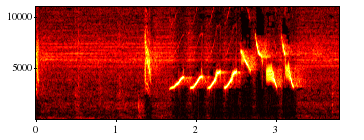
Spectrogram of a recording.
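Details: Tui tui style song of a double-collared seedeater, played to teach young birds: after a brief high note, a fast series of rising whistled slurs repeats several times in about one and a half seconds and climbs to higher, sharper notes.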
